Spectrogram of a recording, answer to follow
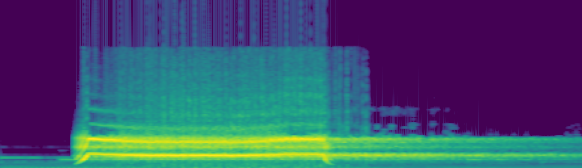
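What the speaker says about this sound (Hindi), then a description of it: "फिर मैं अचानक से बहुत तेज चिल्लाई" A woman screams loudly and close up for about a second and a half, a sustained shrill cry that drops off sharply into a lingering tonal hum.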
